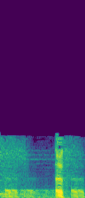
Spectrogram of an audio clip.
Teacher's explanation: أصول دي من فوق اللي هي المنبت، إنما الأطراف من الأمام، أطراف الثنايا العليا مع بطن الشفة السفلى · Term: حرف الفاء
